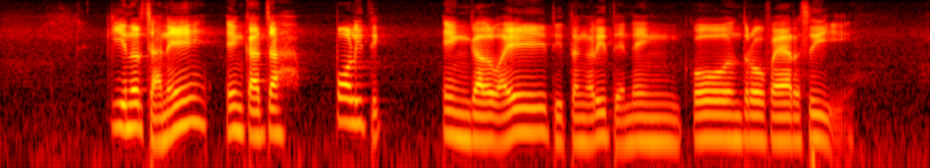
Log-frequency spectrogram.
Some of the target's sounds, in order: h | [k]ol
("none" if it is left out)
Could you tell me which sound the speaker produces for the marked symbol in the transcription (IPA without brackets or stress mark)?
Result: p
